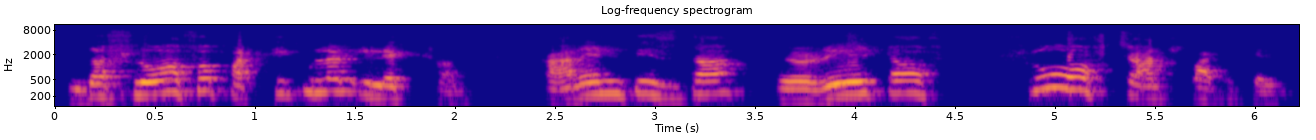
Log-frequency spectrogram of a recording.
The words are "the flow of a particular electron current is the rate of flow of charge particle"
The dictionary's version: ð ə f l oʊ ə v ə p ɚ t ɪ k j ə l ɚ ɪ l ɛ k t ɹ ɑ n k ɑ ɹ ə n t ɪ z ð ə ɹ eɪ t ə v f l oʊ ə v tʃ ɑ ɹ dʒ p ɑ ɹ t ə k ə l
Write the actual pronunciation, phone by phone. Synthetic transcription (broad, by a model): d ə f l oʊ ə f ə p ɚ t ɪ k j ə l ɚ ɪ l ɛ k t ɹ ɑ n k ɑ ɹ ə n t ɪ z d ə ɹ eɪ t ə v f l oʊ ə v tʃ ɑ ɹ dʒ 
